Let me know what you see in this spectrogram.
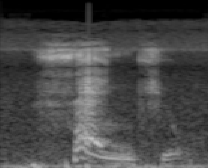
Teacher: the oo sound at the end of the thank you is very much elongated again. Okay, the vowel is stretched.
